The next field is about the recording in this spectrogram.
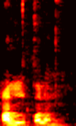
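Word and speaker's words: القلم: কলামুন, যখন আলিফ লাম যুক্ত হলো, আল যোগ হচ্ছে কলামুন, তাহলে হবে আল কলামু, আল কলামু, আল কলামু।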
